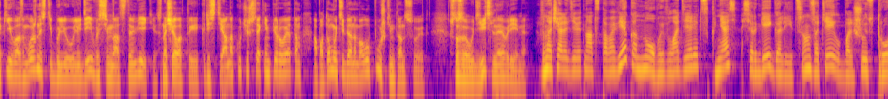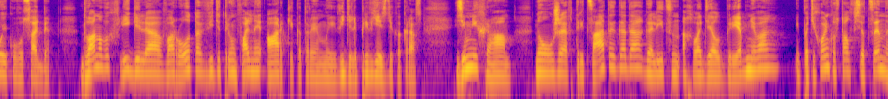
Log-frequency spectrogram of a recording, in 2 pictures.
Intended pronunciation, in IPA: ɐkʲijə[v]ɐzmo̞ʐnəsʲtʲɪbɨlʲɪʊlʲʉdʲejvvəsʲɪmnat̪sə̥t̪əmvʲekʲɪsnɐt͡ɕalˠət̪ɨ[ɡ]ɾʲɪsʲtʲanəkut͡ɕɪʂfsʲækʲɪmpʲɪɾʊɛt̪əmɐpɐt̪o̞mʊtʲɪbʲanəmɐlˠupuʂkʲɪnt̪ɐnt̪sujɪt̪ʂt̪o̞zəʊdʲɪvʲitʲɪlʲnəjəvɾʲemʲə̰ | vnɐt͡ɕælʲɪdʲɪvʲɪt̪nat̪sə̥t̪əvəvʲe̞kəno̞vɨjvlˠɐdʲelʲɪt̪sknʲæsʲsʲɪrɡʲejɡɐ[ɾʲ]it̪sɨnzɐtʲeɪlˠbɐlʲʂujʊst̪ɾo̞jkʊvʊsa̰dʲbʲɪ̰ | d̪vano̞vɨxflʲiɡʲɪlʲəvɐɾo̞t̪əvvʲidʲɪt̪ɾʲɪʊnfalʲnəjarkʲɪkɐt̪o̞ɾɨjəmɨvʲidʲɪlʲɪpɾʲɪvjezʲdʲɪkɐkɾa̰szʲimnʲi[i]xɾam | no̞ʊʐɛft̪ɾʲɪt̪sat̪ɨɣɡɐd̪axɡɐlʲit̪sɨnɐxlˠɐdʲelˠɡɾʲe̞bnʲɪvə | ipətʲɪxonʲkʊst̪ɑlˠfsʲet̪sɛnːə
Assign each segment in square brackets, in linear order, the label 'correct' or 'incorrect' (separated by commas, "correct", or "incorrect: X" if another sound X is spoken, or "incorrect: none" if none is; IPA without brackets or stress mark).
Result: correct, incorrect: k, incorrect: lʲ, incorrect: j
